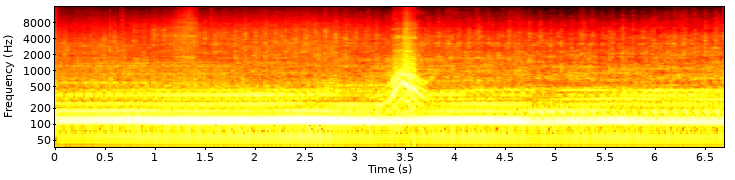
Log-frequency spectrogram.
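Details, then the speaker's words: Car with 121,000 miles and an aftermarket exhaust, at idle: a very loud, deep, boomy droning rumble. No exhaust pipe is visible and mufflers are suspected missing, not confirmed. "Well, there's no exhaust pipe. I can't see if there's an exhaust at all. I think we're missing some some mufflers."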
